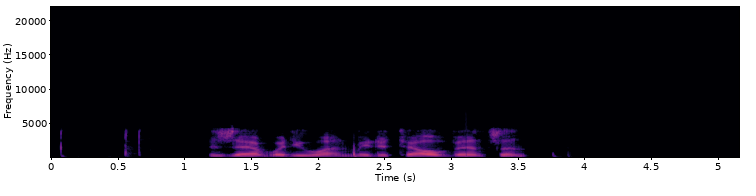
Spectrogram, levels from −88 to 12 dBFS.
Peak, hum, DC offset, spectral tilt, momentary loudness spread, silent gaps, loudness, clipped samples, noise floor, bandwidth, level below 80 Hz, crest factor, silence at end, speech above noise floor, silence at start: -24 dBFS; none; under 0.1%; -2.5 dB/octave; 10 LU; none; -41 LUFS; under 0.1%; -68 dBFS; 6 kHz; -86 dBFS; 20 dB; 1.6 s; 27 dB; 1.2 s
